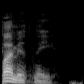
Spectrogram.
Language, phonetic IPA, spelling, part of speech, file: Russian, [ˈpamʲɪtnɨj], памятный, adjective, Ru-памятный.ogg
- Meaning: memorable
